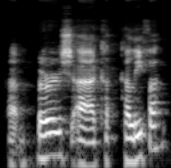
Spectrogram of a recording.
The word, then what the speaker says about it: Burj Khalifa: And so this Genesis is a collection of 14 unique images showcasing the beauty of the Dubai City skyline, including Burj Khalifa.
